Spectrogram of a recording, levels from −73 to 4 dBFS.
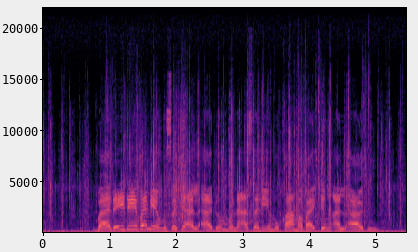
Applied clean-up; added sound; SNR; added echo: none; Fire; -1 dB; none.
